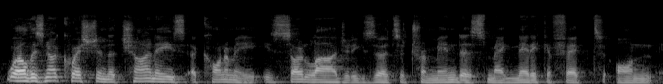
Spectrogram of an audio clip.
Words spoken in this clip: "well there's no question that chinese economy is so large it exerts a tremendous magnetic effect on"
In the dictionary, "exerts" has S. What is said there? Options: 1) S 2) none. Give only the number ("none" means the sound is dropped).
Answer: 1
